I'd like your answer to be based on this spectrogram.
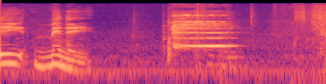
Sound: clang

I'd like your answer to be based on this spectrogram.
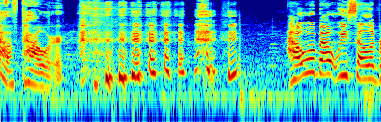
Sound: both girls laugh

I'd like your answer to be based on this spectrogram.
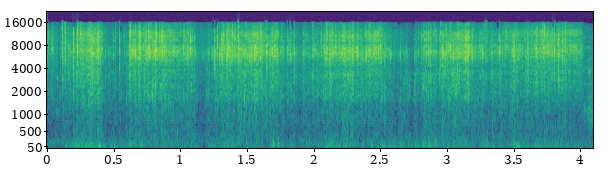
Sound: packaging tingle

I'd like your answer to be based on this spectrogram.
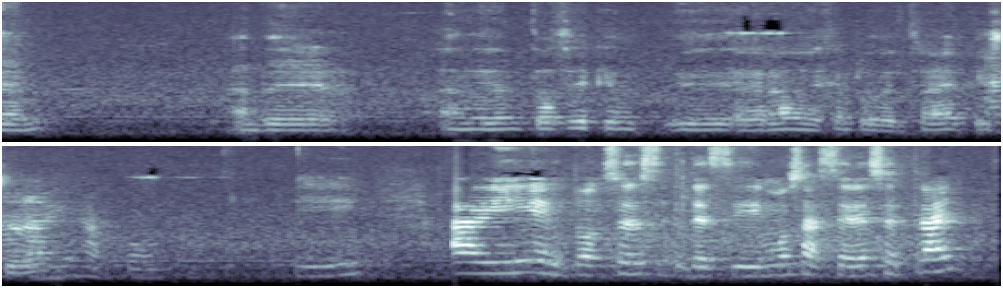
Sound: asks in Spanish for further details

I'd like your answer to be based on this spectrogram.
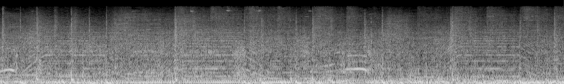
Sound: crowd; uplifting music; crowd; uplifting music

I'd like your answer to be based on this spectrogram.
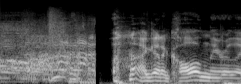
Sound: crowd laughs; chuckles

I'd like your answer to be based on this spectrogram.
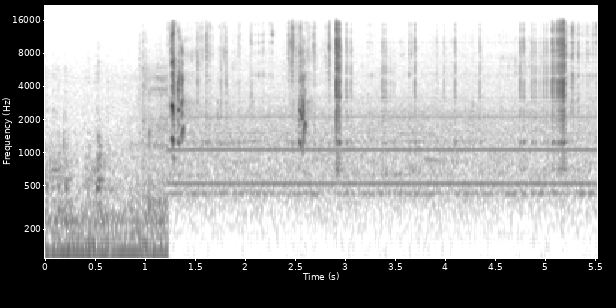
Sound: tape fast forward warble

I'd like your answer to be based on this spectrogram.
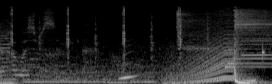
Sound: hum

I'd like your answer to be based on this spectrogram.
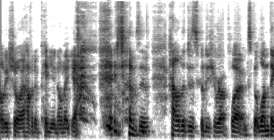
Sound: laughs

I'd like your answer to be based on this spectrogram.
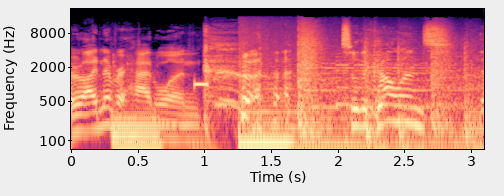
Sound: laughs

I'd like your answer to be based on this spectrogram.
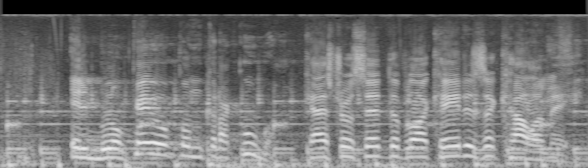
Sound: speaking in Spanish

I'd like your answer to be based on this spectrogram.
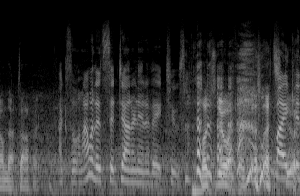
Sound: laughs

